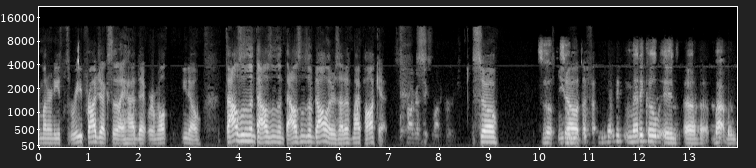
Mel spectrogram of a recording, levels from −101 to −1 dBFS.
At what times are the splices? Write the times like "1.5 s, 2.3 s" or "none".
none

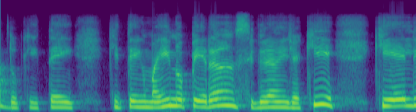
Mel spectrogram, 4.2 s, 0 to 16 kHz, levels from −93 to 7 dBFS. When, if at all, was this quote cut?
2.5 s

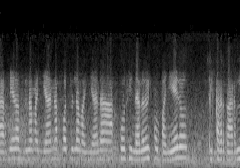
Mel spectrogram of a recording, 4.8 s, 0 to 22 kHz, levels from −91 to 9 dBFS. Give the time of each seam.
none

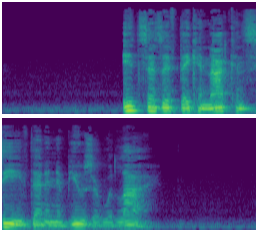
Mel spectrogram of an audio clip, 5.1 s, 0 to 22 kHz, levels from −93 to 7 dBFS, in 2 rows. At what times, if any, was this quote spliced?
none

